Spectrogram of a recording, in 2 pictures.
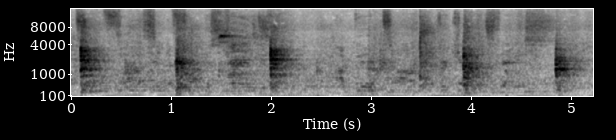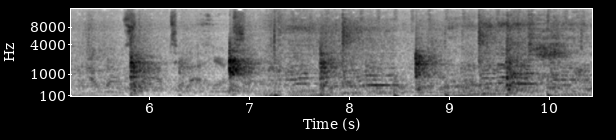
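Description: Rebound-boot (Kangoo Jumps) landings on a tiled floor, a sharp clack about once a second as the wearer steps and bounces in place, over background music.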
